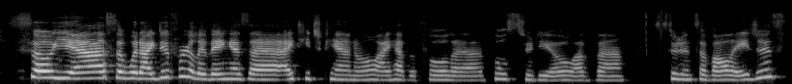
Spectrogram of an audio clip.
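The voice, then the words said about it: French Canadian accent. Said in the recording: “I come from Canada, Montreal. So I'm basically French speaking most of the time. So if you find my accent funny, this is why... French accents are super sexy”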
